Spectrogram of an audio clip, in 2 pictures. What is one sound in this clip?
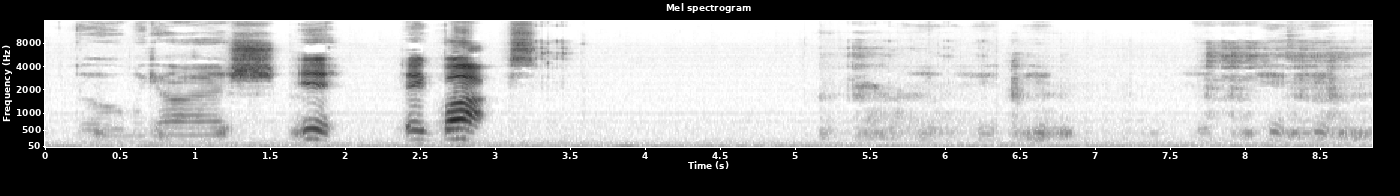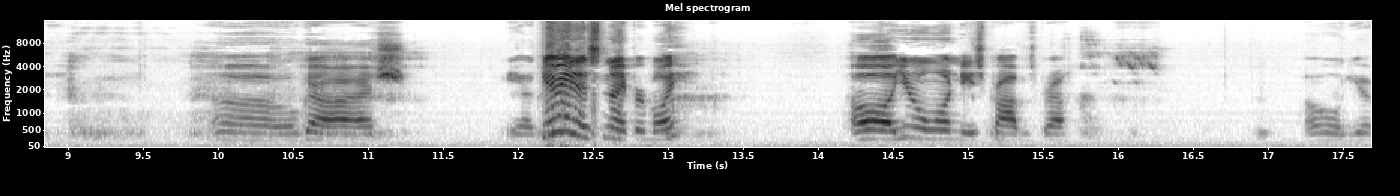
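A boy talks with animation, close to a microphone.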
